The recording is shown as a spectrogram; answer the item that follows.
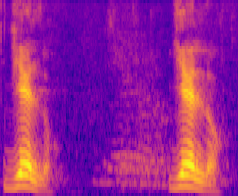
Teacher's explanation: pronuncia hielo, la lengua toca la zona palatal. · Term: consonante fricativa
